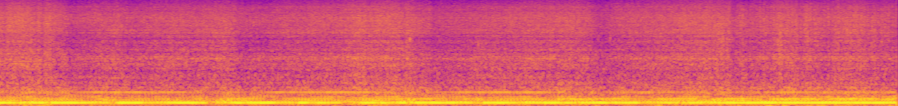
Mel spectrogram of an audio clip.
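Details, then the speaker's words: Old washing machine draining towels during spin: deep, thunderous droning hum, steady with a loose, uneven throb; the old drain pump is unusually loud. "That is just thunderous"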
